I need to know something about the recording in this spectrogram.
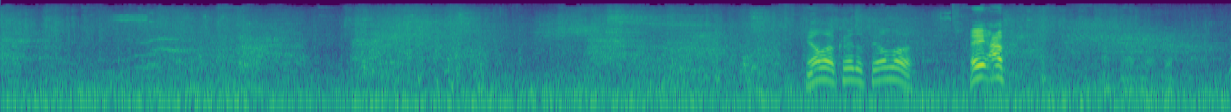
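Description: Blows strike with heavy thuds.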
